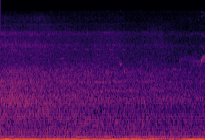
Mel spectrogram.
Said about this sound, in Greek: Γιατί μόλις τώρα έστριψε ένα πολύ ύποπτο αμάξι στη γωνία.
